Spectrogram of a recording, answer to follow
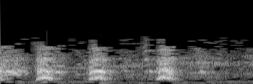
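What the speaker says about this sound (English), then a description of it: "King, the swiftest and strongest of Eskimo lead dogs, blazes the trail through storm and snow" King, an Eskimo lead sled dog, gives four loud, close barks in an even rhythm, each one ringing briefly before the next, with no voices around.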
